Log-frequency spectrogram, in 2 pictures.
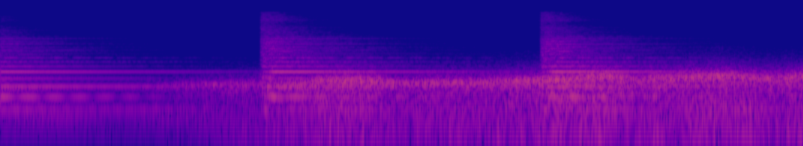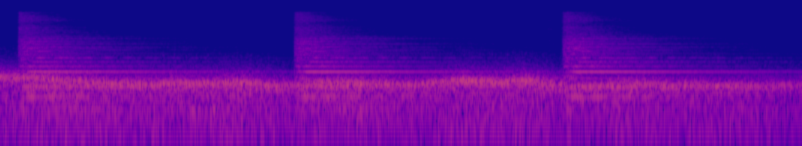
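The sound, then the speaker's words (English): The heavy bell of a neighbouring church tolls slowly and steadily, about six evenly spaced strikes, each ringing out and blending into the next with a rich, sustained hum. No one speaks. “when the chimes of a neighboring church began to toll.”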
